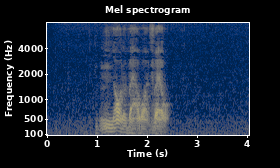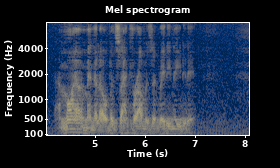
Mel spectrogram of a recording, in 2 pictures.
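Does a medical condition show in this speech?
Yes: laryngectomy; total laryngectomy, stage four laryngeal cancer.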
